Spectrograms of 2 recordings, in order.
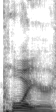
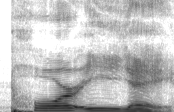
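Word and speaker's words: Poirier: not po but poyer so I read it and I just think uh think my buddy and read it like that but according to Hunter I think he he he said it's uh pronounced porier so porier um I hope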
